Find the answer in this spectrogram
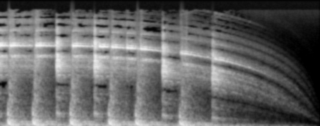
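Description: Hip hop drum beat with heavy kick and snare hits, about three a second. From about halfway through the whole beat slides down in pitch and slows as it winds down, fading out and stopping at the very end.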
